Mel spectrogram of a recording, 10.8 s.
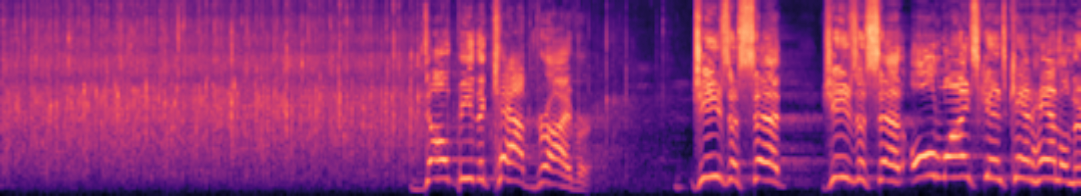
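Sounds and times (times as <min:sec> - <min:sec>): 
audience clapping hands: 0:00.0 - 0:06.8
speech: 0:04.1 - 0:06.0, 0:06.7 - 0:10.8.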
